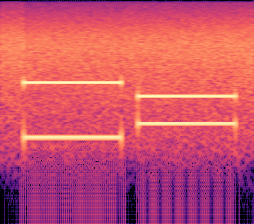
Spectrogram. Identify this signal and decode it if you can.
Aircraft SELCAL, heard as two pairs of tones, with radio static. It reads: BQ-EL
